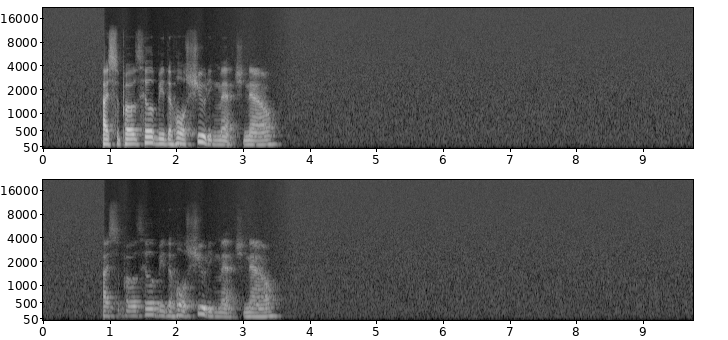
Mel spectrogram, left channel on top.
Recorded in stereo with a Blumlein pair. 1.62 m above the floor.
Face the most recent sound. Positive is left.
turn(degrees=20)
